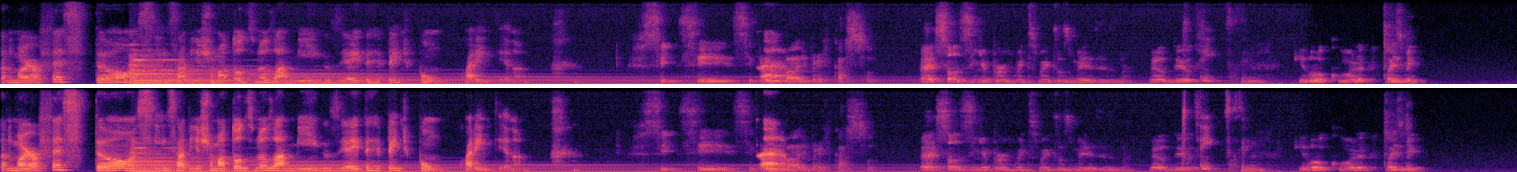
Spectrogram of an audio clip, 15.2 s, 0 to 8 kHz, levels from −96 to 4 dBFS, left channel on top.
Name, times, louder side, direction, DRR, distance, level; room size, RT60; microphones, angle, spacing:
voice 1, 0.0-5.2 5.5-5.7 7.6-7.9 12.0-12.1 12.4-12.6, right 5 dB, 50° right, 0.3 m, -27 dB
sound 1, 1.3-13.0, left 1 dB, 80° left, 0.9 m, -38 dB
voice 2, 6.3-8.7 9.2-12.1 12.9-14.1, left 1 dB, 50° left, 0.8 m, -37 dB
2.6 x 2.3 x 2.8 m
head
